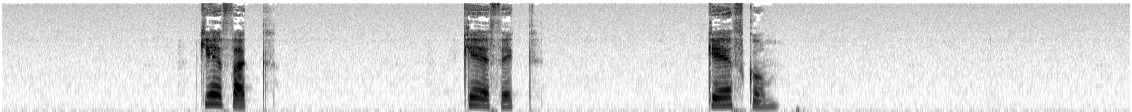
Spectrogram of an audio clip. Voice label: how are you, arabic levantine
